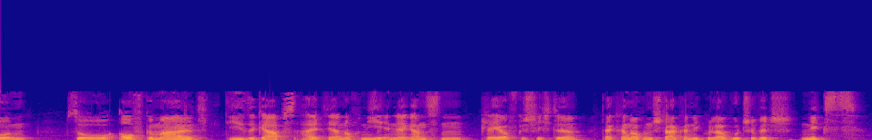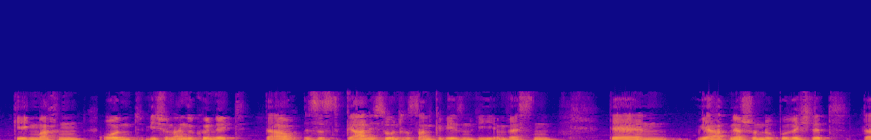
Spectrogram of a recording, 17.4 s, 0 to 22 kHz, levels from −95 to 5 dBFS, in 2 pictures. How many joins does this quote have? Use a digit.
3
